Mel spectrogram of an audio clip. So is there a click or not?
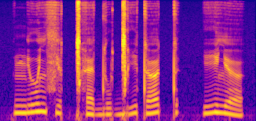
yes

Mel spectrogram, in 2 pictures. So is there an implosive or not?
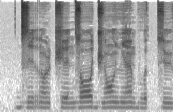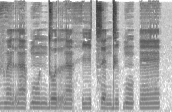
yes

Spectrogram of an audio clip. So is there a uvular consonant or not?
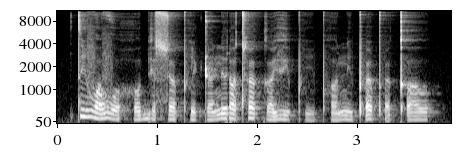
no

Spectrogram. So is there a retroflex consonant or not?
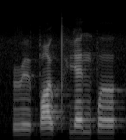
yes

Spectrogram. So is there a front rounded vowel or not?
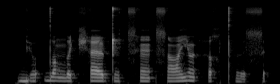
no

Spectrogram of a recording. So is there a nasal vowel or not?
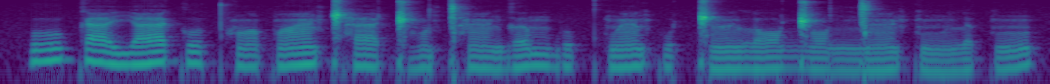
yes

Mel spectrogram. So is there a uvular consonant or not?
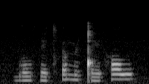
no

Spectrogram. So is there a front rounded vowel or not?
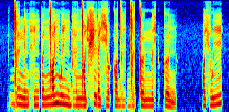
no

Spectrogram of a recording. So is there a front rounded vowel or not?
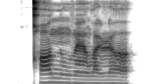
no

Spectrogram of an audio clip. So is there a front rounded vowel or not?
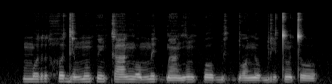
no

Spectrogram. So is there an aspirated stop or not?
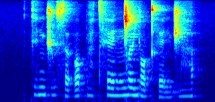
yes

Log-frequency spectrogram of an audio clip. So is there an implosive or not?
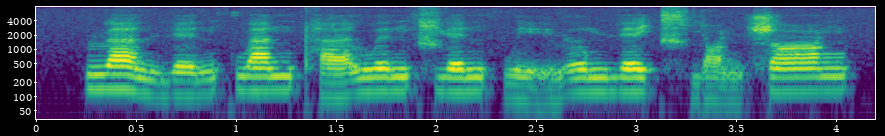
no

